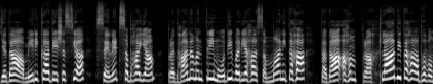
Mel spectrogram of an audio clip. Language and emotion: Sanskrit, happy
